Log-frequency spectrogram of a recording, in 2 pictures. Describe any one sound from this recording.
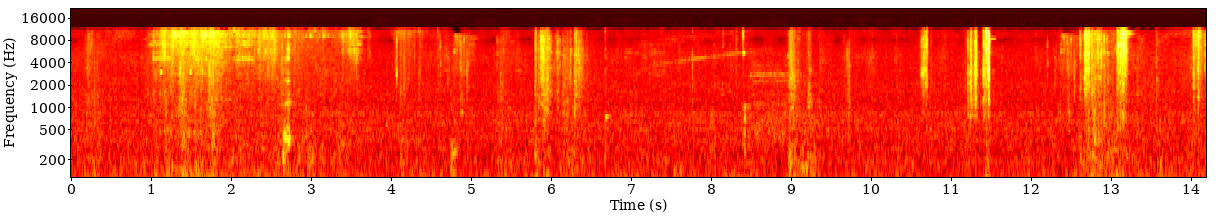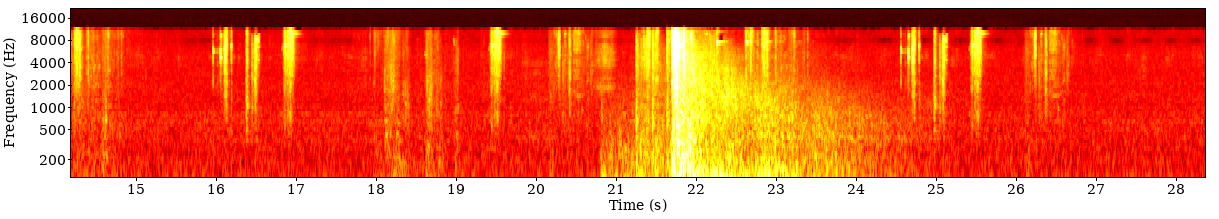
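Footsteps clatter on wooden planks.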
